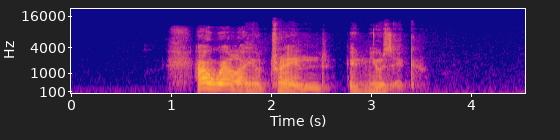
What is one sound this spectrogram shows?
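An elderly man asks a question calmly in a low, husky voice.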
